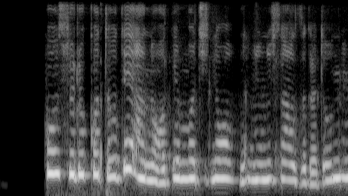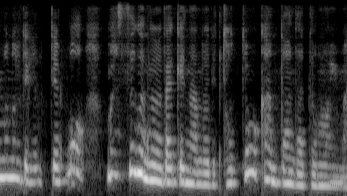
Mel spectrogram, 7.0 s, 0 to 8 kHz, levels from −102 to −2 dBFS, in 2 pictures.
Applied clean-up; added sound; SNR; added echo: neural mask model DeepFilterNet 3.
